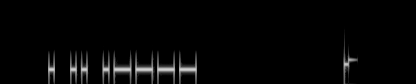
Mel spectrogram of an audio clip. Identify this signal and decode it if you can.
Morse code, heard as a keyed tone, about 22 wpm, 700 Hz. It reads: EI1
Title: Callsign Prefixes for Top 50 DXCC - 22wpm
